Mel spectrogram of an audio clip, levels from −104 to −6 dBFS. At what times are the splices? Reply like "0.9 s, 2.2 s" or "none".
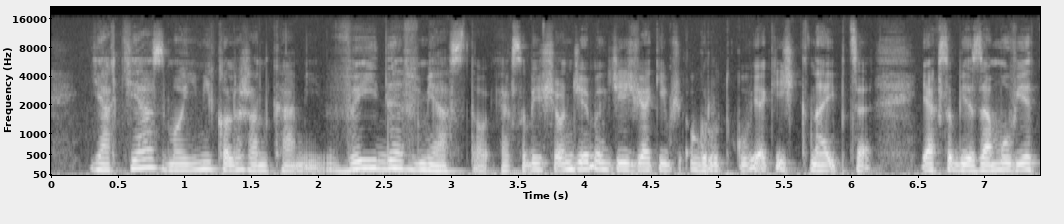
none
